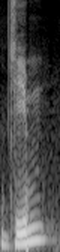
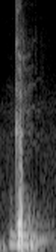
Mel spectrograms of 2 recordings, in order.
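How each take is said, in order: First: A clear I vowel follows the G. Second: No vowel comes between G and M. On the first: The speaker calls it wrong. "Don't make it as Gim" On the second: The speaker calls it right. "consonants with no vowels connecting them"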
